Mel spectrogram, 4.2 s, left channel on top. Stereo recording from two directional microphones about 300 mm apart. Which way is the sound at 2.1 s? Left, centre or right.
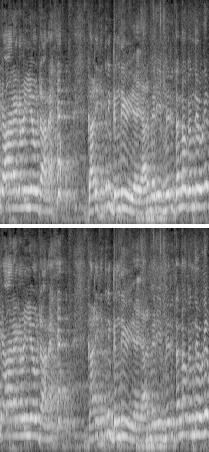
Centre.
